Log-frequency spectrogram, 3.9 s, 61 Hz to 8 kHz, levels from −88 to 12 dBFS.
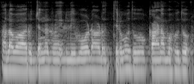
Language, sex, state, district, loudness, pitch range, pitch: Kannada, male, Karnataka, Bangalore, -17 LUFS, 125-130 Hz, 130 Hz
